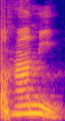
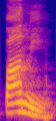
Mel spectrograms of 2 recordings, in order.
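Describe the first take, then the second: First: The word begins with an h sound. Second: The word begins with a p sound. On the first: This is a regional form. "আঞ্চলিকভাবে কেউ বলল হানি" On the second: This is the standard form. "আমি বললাম পানি"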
